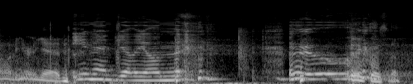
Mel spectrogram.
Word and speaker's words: Evangelion: I don't know how to pronounce it. Come on. Evangelon. Come on. Evangelon. Come on. I want to hear it again. Evangelion.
